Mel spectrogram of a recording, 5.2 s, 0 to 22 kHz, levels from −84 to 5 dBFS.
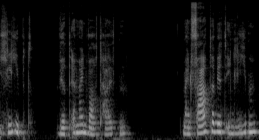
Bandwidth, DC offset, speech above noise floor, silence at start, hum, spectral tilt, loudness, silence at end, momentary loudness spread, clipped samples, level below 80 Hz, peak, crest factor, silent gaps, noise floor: over 20 kHz; under 0.1%; 42 dB; 0 s; none; -5 dB/octave; -33 LUFS; 0 s; 16 LU; under 0.1%; -66 dBFS; -16 dBFS; 18 dB; none; -74 dBFS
